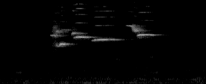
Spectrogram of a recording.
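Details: European goldfinch song phrase used as a tutor recording for teaching young goldfinches: one bright burst of about a second of twittering, tinkling notes, a sharp upward chirp, then sustained high whistled notes and a final clipped flourish, over a quiet background.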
